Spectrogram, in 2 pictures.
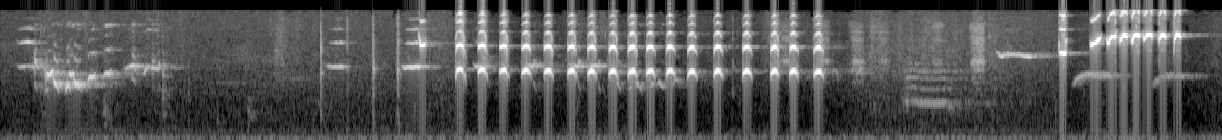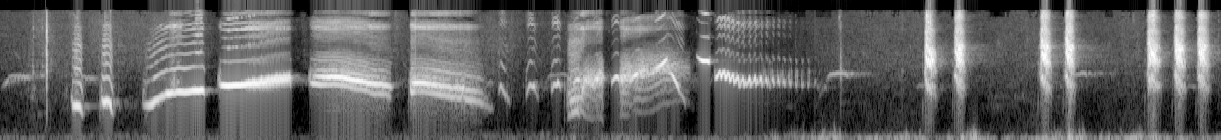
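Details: Female white-rumped shama voice in the chattering 'tạch líu' style, used to fire up males for fighting: rapid buzzy ticking notes in a quick series, then sweeping whistles and sharp rising chirps, with low rumbling background noise.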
